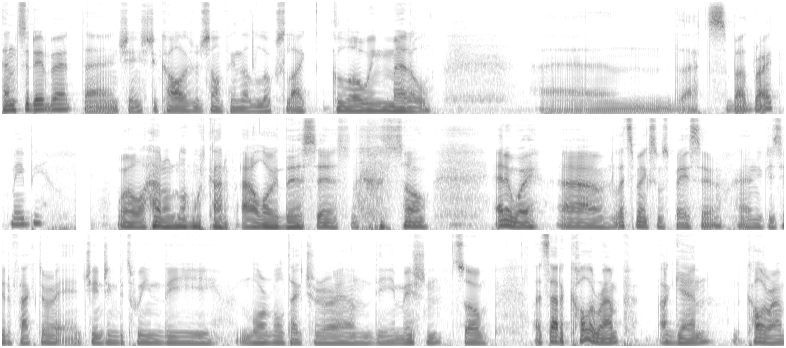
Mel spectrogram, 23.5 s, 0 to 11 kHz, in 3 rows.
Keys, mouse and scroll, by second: 9.7 click, 10.5-11.1 scroll up 1, 11.1-12.8 shift+middle drag, 12.8 click, 14.2-19.1 drag, 19.2 shift+a.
